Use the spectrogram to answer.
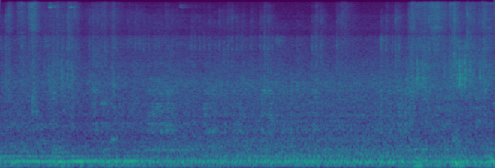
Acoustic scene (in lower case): bus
